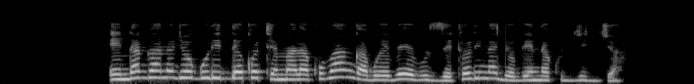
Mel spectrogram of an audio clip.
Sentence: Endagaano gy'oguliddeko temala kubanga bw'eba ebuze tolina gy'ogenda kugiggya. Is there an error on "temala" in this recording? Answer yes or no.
no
